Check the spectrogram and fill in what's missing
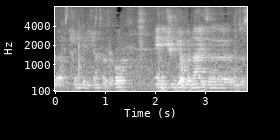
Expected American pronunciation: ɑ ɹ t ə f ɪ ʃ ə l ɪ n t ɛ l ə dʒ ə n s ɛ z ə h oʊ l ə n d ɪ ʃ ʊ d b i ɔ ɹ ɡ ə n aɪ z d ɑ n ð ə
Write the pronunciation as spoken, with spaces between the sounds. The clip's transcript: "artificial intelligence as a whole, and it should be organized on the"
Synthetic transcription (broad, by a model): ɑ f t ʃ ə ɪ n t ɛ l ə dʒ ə n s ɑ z ə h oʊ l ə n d ɪ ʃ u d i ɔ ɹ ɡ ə n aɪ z ɑ n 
